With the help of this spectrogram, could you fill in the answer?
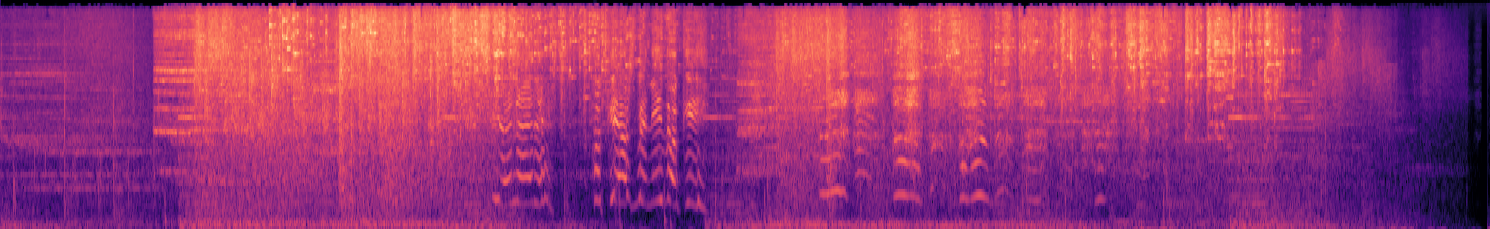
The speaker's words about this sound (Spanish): Bueno, ese sonido tan estridente pertenece a Songbird, un, águila gigante mecanizada que sirve de, protección a Elizabeth y que está programada para atacar a cualquiera que se entrometa entre ellos.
